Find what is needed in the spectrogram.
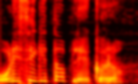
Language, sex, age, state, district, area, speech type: Odia, female, 18-30, Odisha, Bhadrak, rural, read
